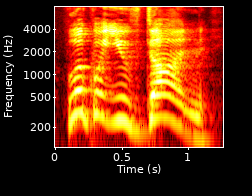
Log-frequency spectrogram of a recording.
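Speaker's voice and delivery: very high, loud, slow wail of a yell. Acted. Svetlana blaming Ebony, a very high loud yell. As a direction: scream the blame at her. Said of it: "yelled Svetlana".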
